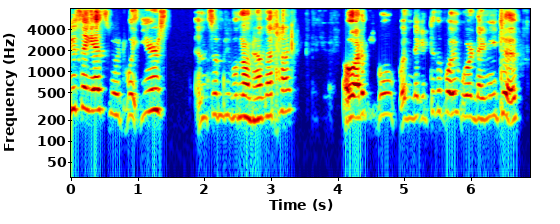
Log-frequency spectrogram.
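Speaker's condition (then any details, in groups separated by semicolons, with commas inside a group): Cerebral palsy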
